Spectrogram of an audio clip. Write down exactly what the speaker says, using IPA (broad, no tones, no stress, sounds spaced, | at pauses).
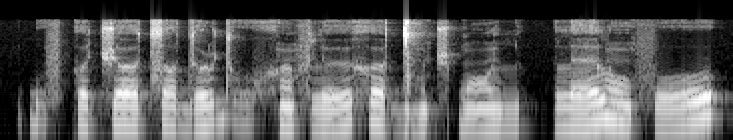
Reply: ɓ o̤ f k œ t͡ʃ œ t͡s ʌ d ɵ ɭ dʱ o̤ x œ̃ f l ø x œ ɡ͡ǀ õ t͡ʃ ɓ ɔ̃ ʎ | l ɛ l õ f o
